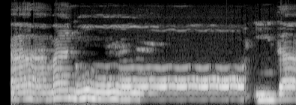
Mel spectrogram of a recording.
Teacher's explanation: namanya mad jaiz munfasil sebab ada mad bertemu hamzah pada kalimat yang berbeda atau dalam dua kalimat. Panjangnya 2-5 harokat.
